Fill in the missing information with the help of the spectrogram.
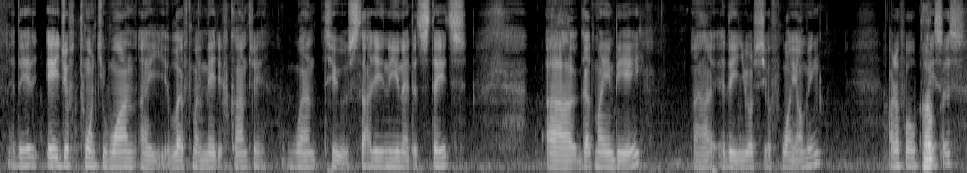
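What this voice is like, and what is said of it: Russian accent. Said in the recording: “your accent ... I was born in Moscow in Russia”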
